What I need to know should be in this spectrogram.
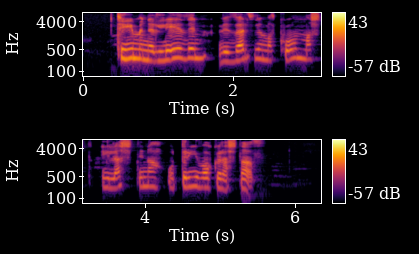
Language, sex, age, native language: Icelandic, male, 18-19, Icelandic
